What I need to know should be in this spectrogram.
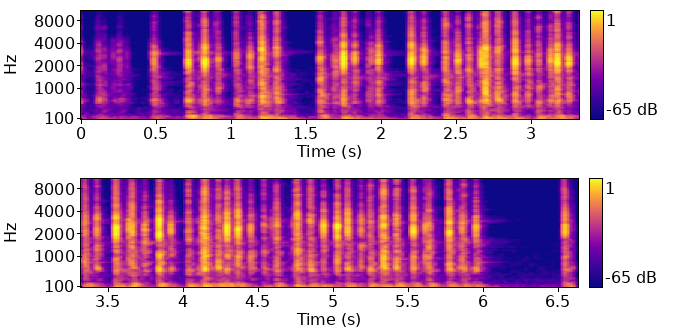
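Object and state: Plastic computer keyboard being typed on.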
